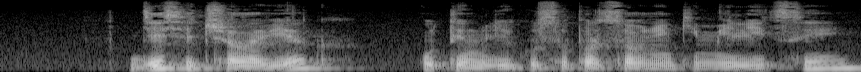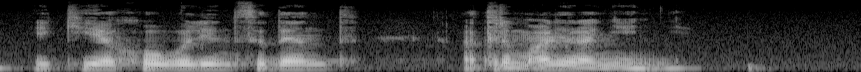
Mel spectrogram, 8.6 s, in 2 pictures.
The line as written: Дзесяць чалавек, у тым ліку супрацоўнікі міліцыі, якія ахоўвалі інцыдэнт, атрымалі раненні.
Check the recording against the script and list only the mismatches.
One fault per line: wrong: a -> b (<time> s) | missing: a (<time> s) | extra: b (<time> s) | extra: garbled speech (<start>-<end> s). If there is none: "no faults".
no faults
